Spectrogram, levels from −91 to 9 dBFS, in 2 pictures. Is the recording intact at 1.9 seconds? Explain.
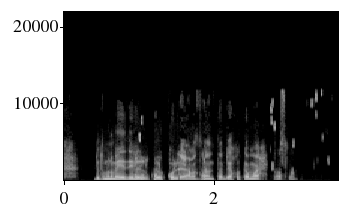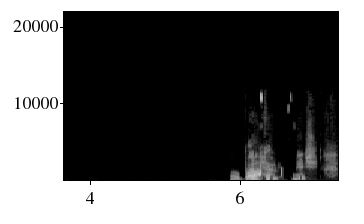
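No. At 1.9 s the sound is marred by short blips of noise, the tail end of DAB burbling running from 0.92 to 1.92 s. Bit errors, under one percent, slipped past error correction into the MP2 audio data and put the noise into single sub-bands. Throughout, the sound is dull with a granular gurgle, likely from MP2 compression at a low bitrate, consistent with about 80 kbps, where upper sub-bands are switched off.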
